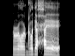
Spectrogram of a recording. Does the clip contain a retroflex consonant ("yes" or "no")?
yes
